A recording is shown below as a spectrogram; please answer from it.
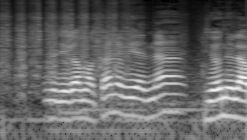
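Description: Handsaw strokes rasping through a wooden board, under a man speaking.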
